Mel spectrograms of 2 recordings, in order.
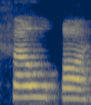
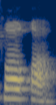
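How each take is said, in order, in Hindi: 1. a और u अलग-अलग बोले जाते हैं। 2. स्वर एक मिली हुई au ध्वनि है। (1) "फ़ौक़ ना कि" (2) "ना कि फ़ौक़, फ़ौ नहीं है"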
